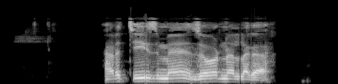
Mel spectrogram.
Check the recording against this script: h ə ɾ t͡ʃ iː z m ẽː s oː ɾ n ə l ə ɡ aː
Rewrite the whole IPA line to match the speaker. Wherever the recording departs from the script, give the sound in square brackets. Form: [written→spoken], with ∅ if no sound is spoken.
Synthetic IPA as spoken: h ə ɾ t͡ʃ iː z m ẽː [s→z] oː ɾ n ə l ə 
